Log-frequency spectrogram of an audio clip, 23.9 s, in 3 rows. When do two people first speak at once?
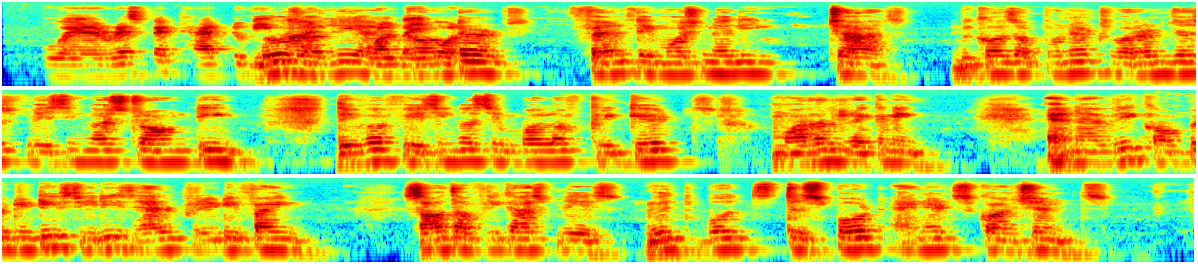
1.6 s

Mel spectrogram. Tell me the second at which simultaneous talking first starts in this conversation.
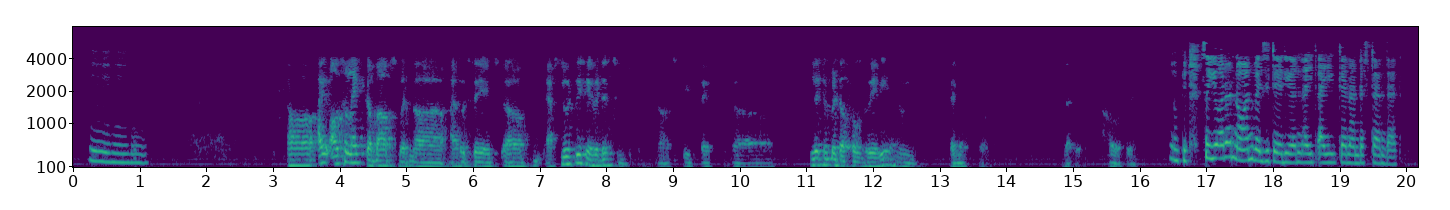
none

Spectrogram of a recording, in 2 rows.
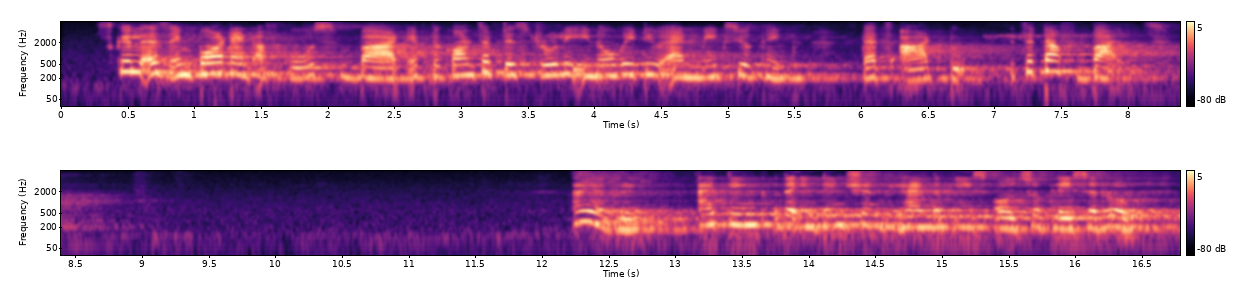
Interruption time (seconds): none

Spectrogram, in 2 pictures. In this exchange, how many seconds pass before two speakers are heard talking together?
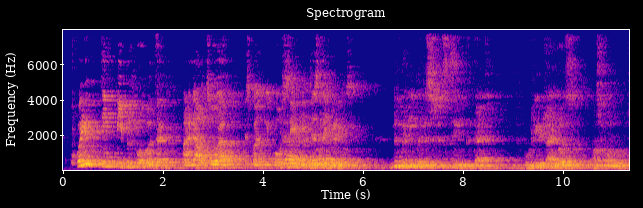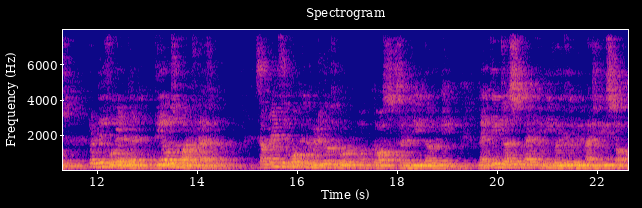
4.3 s

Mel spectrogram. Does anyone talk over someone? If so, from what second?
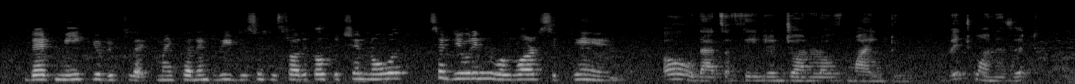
none

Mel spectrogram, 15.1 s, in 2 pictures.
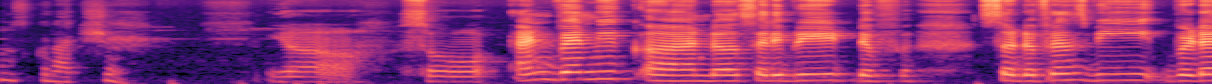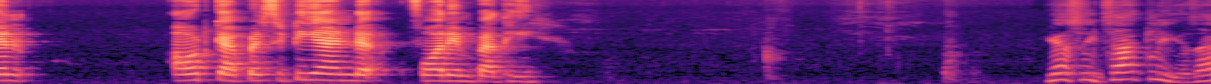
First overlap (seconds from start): none

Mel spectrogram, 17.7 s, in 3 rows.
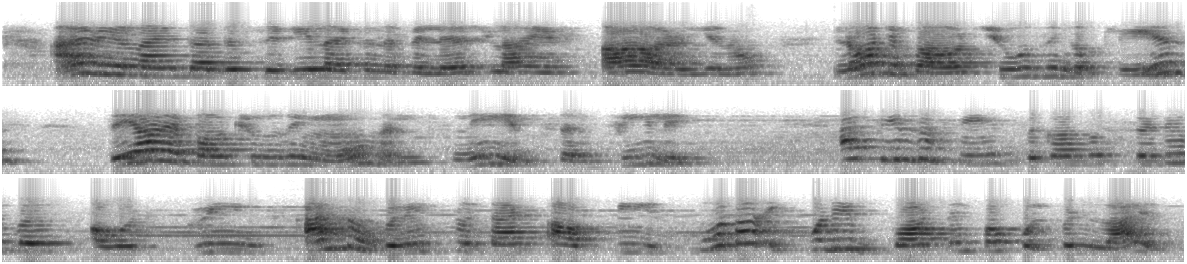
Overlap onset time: none

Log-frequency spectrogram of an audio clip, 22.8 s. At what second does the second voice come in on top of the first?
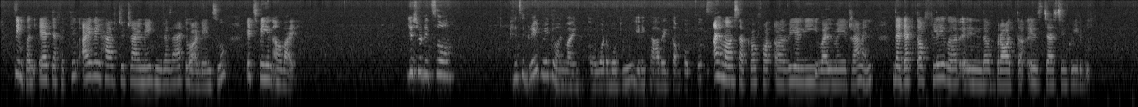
none

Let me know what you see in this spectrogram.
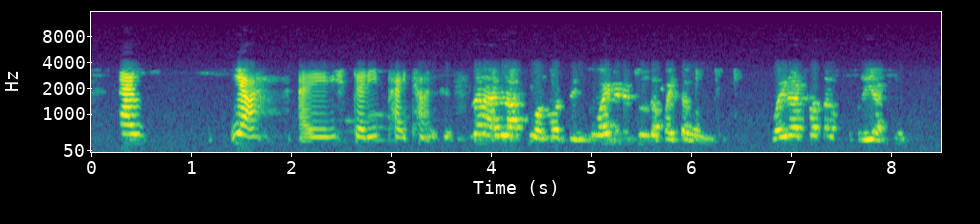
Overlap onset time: none

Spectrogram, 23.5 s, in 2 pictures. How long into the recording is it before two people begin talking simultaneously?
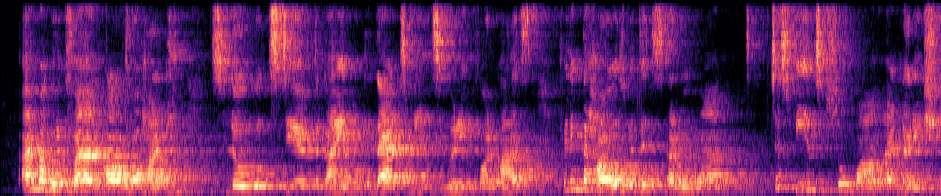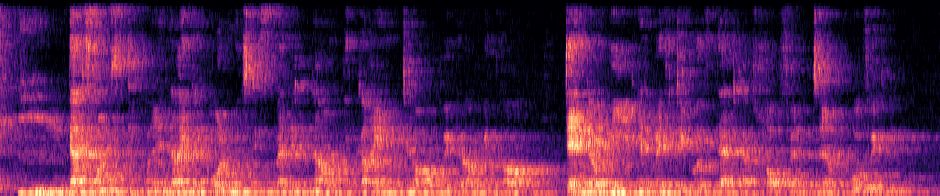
none

